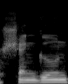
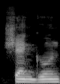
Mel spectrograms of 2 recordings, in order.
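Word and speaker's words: Şengün: main players you're seeing sangon pop off right now or shenon pop I'm sorry I do the Turkish pronunciation shenon pop off uh because of the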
